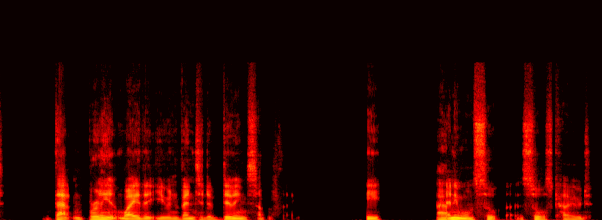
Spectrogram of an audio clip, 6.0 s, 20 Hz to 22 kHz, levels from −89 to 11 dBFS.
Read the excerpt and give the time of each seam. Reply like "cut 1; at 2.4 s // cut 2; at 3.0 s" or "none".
cut 1; at 3.7 s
